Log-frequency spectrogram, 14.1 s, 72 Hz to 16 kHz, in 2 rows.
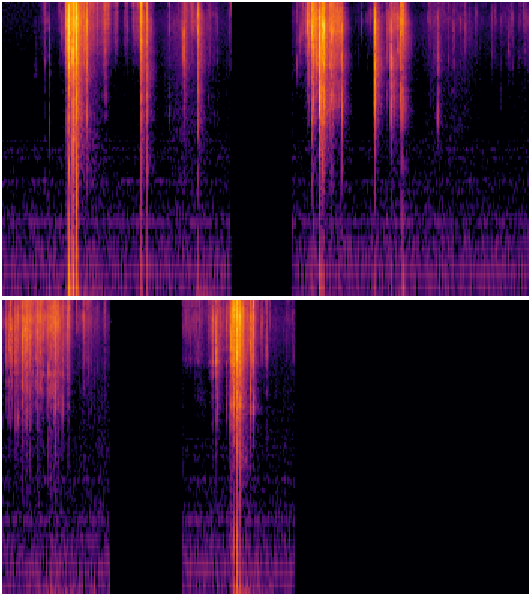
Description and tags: MrM CeleryBreaking
Recorded celery snapping in wooden sauna for use as foley broken bones sound. Edited with Audacity. Recorded on shock-mounted Zoom H1 mic, record level 62, autogain OFF, Gain low.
